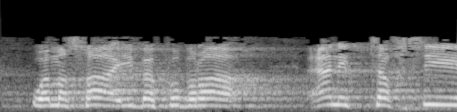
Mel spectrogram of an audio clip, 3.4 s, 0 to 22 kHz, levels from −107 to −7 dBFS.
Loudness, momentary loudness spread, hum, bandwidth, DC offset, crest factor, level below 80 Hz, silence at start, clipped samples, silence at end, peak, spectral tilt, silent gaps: -23 LUFS; 9 LU; none; 5.8 kHz; under 0.1%; 16 dB; -70 dBFS; 0 s; under 0.1%; 0 s; -8 dBFS; -8.5 dB/octave; none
